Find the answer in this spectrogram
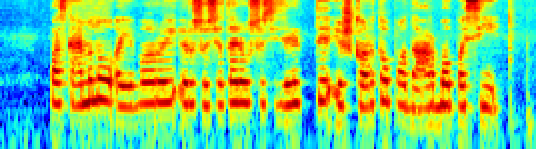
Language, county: Lithuanian, Klaipėda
